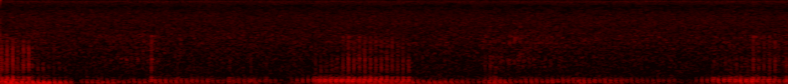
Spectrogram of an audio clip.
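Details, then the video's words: Low, throaty purring snore from Park Haru, a cat fast asleep, coming in breath-length bursts of about a second separated by short quiet gaps, with a steady hum underneath. "골골송인지 코골이인지"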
